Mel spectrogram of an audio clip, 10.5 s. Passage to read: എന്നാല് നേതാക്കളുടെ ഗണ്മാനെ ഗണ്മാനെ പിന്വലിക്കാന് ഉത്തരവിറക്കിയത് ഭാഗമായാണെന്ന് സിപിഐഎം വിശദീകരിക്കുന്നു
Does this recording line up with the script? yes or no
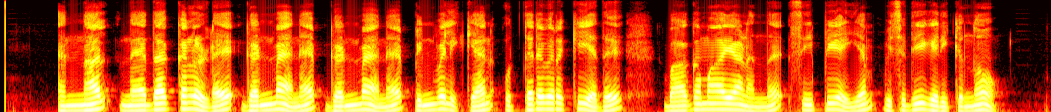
yes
